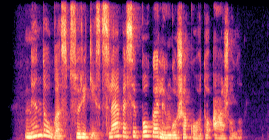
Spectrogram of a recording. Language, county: Lithuanian, Šiauliai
